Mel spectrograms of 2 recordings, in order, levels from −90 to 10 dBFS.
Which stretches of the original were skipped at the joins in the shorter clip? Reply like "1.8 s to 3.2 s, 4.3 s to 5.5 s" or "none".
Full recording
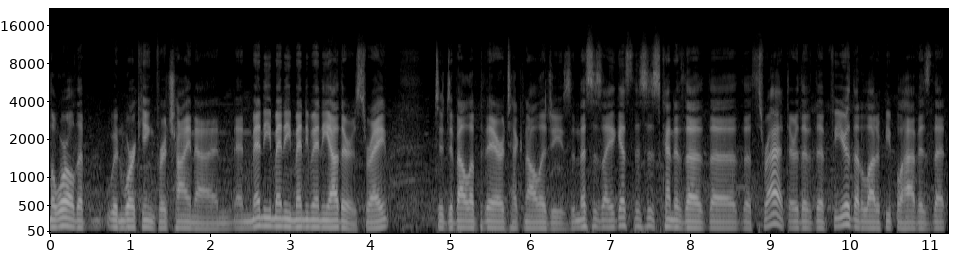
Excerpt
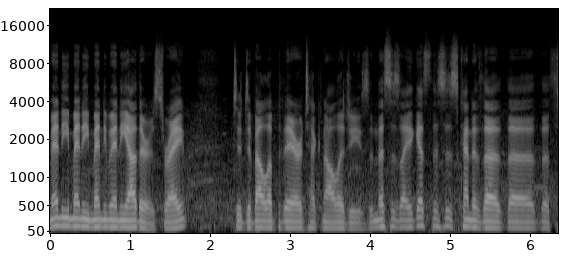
none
